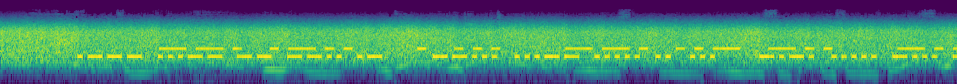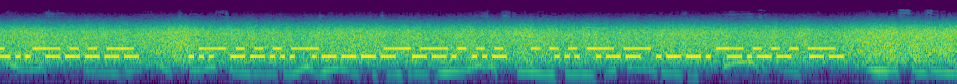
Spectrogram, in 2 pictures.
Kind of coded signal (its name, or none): Morse code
